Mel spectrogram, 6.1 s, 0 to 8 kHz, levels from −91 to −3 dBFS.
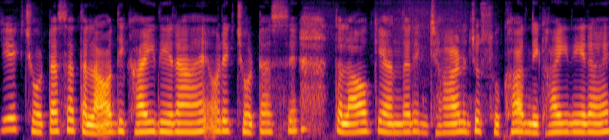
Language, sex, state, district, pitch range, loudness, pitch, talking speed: Hindi, female, Bihar, Vaishali, 185-205 Hz, -19 LUFS, 190 Hz, 235 wpm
